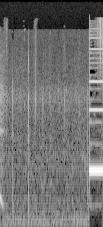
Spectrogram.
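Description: Quiet room tone with faint light ticks, then near the end a loud, steady electronic test-tone beep cuts in abruptly. It is the kind of tone played over TV colour bars, used here as an edit transition.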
